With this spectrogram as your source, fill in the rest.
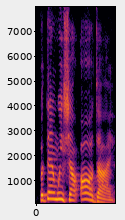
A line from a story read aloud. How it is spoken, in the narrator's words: Atreyu screamed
